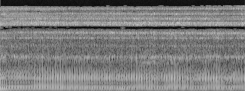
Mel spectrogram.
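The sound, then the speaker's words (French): A person sings a steady, buzzing drone that seems to hold two pitches at once, sounding much like a car horn. The tone stays loud and unbroken for about two seconds, with no talking. “Ça sonne un peu comme... un klaxon.”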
